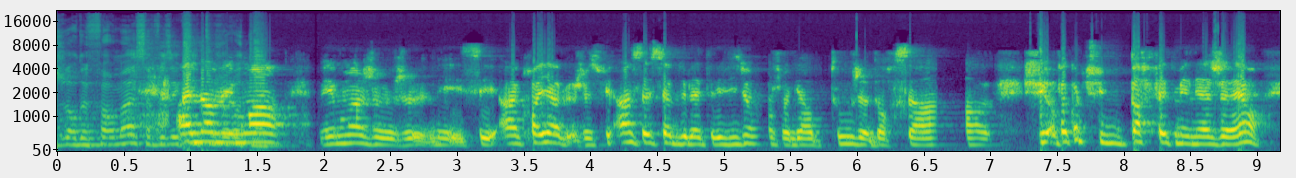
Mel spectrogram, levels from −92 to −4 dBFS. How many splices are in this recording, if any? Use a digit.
0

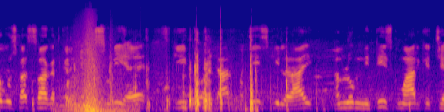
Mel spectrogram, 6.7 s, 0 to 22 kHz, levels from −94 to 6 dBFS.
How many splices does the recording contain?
1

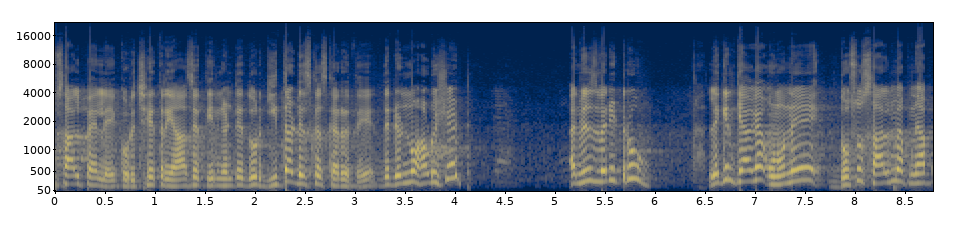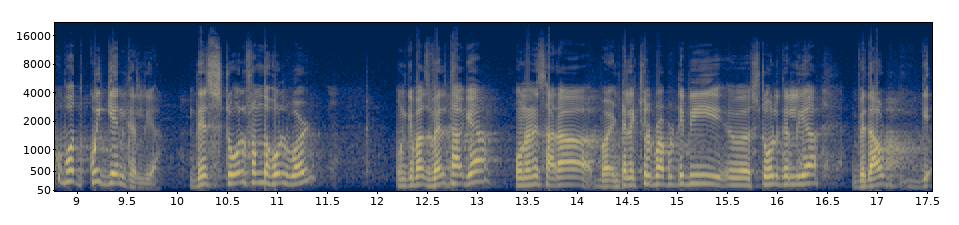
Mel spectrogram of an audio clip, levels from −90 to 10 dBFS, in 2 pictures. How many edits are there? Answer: 0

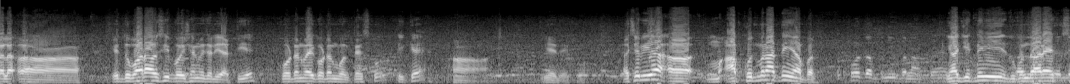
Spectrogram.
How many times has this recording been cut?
0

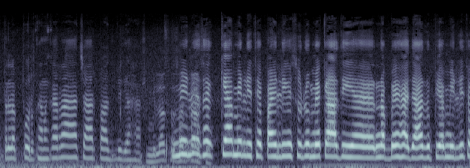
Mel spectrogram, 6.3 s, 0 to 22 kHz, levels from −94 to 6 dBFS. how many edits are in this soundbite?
1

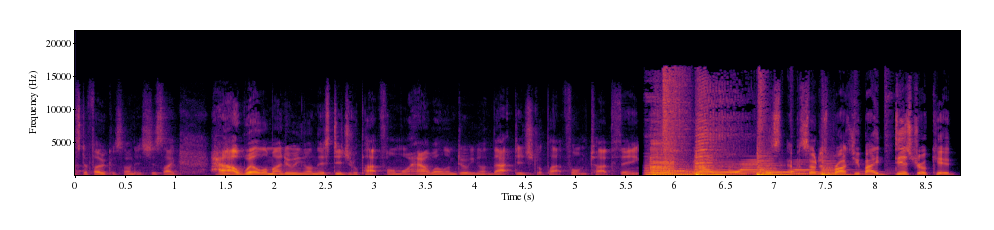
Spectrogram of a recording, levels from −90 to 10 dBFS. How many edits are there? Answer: 1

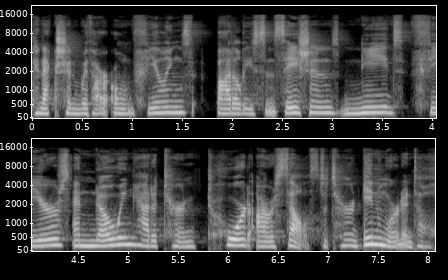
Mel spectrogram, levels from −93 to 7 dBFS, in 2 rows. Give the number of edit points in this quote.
2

